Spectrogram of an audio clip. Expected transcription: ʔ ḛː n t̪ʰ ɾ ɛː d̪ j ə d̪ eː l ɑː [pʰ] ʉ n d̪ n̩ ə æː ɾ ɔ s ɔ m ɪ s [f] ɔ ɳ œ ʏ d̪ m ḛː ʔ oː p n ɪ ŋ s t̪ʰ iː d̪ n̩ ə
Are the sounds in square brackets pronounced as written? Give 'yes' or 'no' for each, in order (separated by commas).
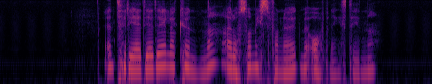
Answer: no, yes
